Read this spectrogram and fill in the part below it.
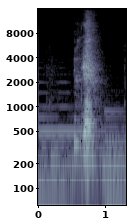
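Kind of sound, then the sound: human body sound, sneeze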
